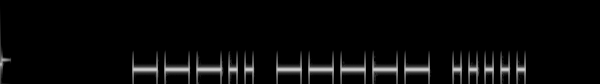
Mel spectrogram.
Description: Morse code, heard as a keyed tone, about 15 wpm, 700 Hz. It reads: 805
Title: Numbers - 3-Digit 15wpm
